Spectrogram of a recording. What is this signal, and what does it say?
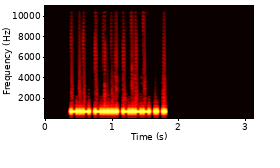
Morse code, heard as a keyed tone, about 40 wpm, 700 Hz. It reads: K6YEE
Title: USA Call Signs - 5 Characters - 2x Character Spacing - 40wpm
